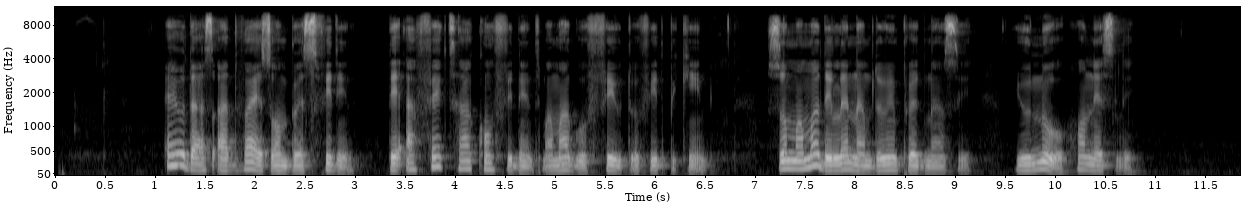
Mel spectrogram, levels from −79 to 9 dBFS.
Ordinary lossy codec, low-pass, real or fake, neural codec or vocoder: none; 9.9 kHz; real; none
